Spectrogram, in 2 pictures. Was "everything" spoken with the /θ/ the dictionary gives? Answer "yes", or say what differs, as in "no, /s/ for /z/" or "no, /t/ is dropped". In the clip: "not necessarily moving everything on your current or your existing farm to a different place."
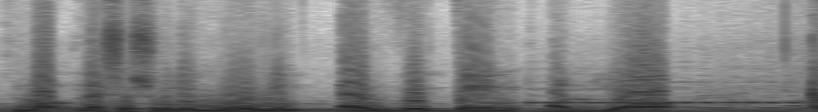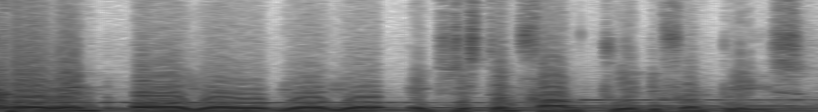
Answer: no, /t/ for /θ/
